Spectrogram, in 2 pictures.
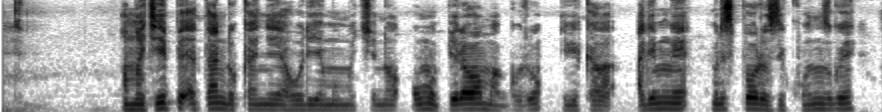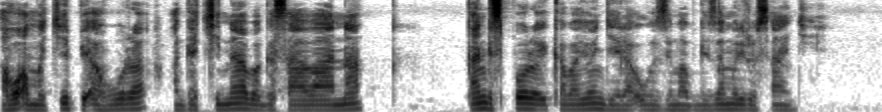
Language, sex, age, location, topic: Kinyarwanda, male, 18-24, Nyagatare, government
